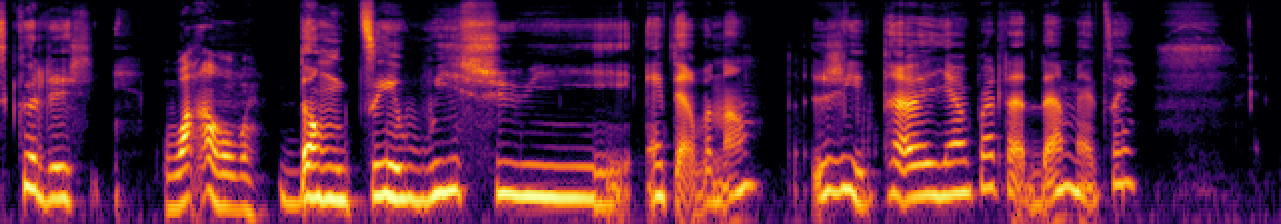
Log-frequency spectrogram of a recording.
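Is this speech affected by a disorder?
Yes: Friedreich's ataxia.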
